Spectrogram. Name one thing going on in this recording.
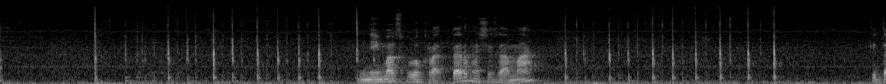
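Keys on a keyboard click quickly in bursts.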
